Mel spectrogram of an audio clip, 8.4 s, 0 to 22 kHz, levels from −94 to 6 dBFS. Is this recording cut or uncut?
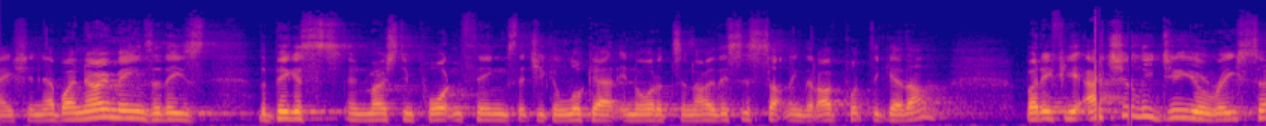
uncut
